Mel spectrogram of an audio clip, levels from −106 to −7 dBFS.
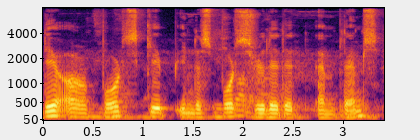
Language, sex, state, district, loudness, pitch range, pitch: English, male, Nagaland, Dimapur, -18 LUFS, 100-115 Hz, 110 Hz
